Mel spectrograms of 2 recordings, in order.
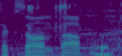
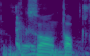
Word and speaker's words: Xanthopoulos: I believe it's Xanthopoulos. Xanthopoulos. That's what I thought it was. Xanthopoulos.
